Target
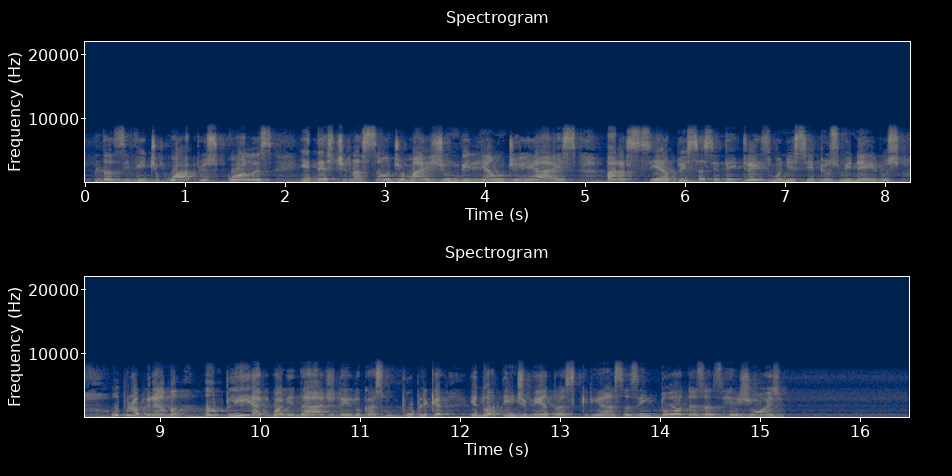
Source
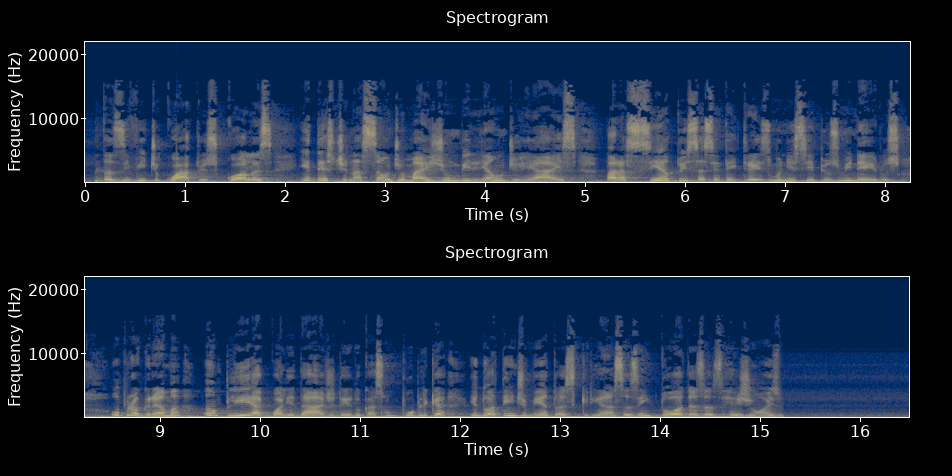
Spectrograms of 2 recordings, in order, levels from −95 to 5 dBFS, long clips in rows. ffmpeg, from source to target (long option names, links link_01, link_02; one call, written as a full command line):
ffmpeg -i in.wav -filter_complex "[0:a]bass=frequency=250:gain=-15,treble=frequency=4000:gain=1,aeval=exprs='0.237*(cos(1*acos(clip(val(0)/0.237,-1,1)))-cos(1*PI/2))+0.0211*(cos(5*acos(clip(val(0)/0.237,-1,1)))-cos(5*PI/2))+0.0266*(cos(7*acos(clip(val(0)/0.237,-1,1)))-cos(7*PI/2))':channel_layout=same,asuperstop=centerf=710:order=12:qfactor=2.9,asplit=2[link_01][link_02];[link_02]adelay=80,highpass=300,lowpass=3400,asoftclip=type=hard:threshold=-22dB,volume=-14dB[link_03];[link_01][link_03]amix=inputs=2:normalize=0,acompressor=threshold=-41dB:ratio=3,aresample=16000,aresample=44100,asplit=3[link_04][link_05][link_06];[link_04]afade=type=out:start_time=12.91:duration=0.02[link_07];[link_05]adynamicequalizer=threshold=0.001:dfrequency=3000:dqfactor=0.7:tfrequency=3000:tqfactor=0.7:attack=5:release=100:ratio=0.375:range=2.5:mode=cutabove:tftype=highshelf,afade=type=in:start_time=12.91:duration=0.02,afade=type=out:start_time=14.93:duration=0.02[link_08];[link_06]afade=type=in:start_time=14.93:duration=0.02[link_09];[link_07][link_08][link_09]amix=inputs=3:normalize=0,volume=3.5dB" out.wav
